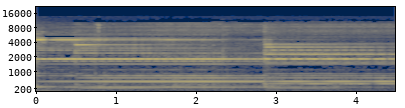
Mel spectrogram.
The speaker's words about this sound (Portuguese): Ele também conserta relógios gigantes, daqueles que ficam em pé e a cada hora badalam como um sino, ou como vários sinos, o chamado relógio de carrilhão.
